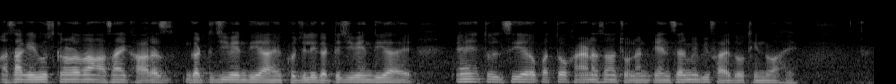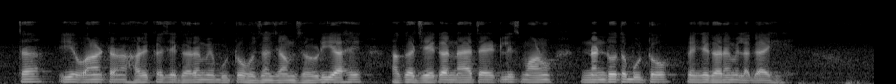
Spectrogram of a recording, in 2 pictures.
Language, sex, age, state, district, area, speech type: Sindhi, male, 30-45, Maharashtra, Thane, urban, spontaneous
